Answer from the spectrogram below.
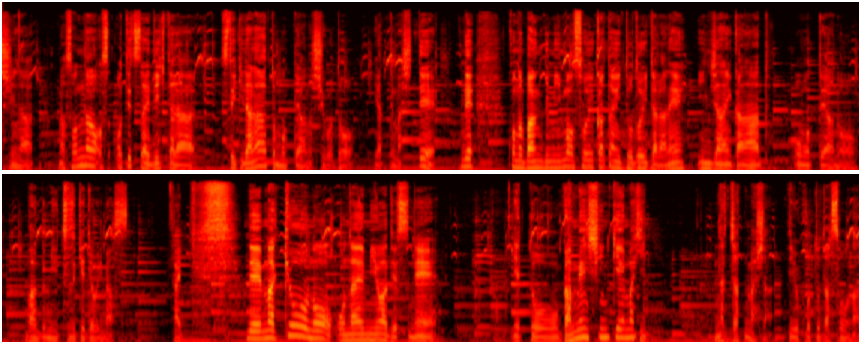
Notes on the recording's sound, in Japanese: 今回はいい天気の時に庭で録音しました。鳥の鳴き声が入っていますがBGMと思って聴いてください。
